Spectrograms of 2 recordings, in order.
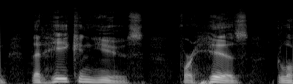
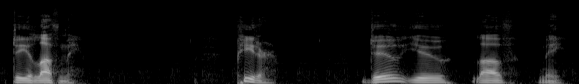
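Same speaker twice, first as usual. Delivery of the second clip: gentle Jesus; 2 semitones lower than usual. Retold or imitated. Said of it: "Jesus asked a marred, broken Peter three times".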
